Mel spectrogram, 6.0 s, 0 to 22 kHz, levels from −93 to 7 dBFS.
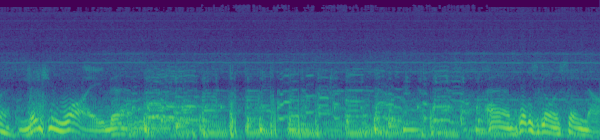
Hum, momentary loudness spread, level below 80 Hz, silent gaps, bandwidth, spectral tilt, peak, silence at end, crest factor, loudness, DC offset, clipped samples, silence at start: none; 9 LU; -42 dBFS; none; 18 kHz; -9 dB/octave; -4 dBFS; 0 s; 14 dB; -20 LUFS; under 0.1%; under 0.1%; 0 s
